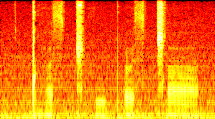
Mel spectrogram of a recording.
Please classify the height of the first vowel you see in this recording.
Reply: low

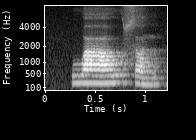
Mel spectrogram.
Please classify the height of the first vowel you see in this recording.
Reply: low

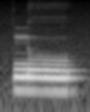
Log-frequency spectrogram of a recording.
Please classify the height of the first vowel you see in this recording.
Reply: high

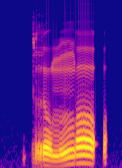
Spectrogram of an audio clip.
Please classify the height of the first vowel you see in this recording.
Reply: mid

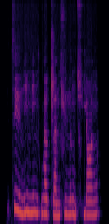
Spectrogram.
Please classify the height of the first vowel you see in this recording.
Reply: mid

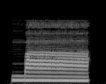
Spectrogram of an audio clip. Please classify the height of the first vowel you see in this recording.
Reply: low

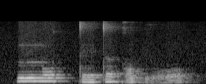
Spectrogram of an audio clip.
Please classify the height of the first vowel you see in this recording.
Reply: mid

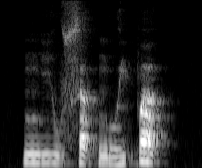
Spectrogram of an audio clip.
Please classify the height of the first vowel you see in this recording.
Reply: high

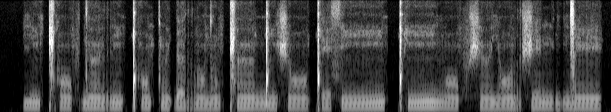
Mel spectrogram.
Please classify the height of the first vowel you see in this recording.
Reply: high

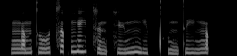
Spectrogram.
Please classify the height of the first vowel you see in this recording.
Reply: low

